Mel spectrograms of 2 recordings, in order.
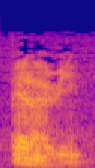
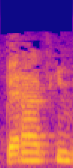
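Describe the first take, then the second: First: Said in the usual way. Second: Higher, firm, rising insistence; doctor insisting they go; insistent. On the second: A narrator's reading. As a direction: press him to leave now. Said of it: "پزشک با اصرار گفت".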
